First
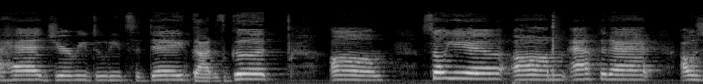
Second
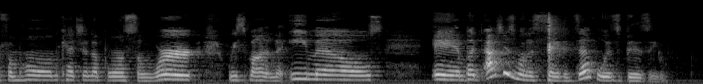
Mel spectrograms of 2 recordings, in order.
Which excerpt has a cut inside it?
first; 1 cut; at 1.9 s

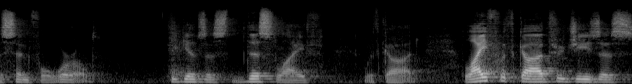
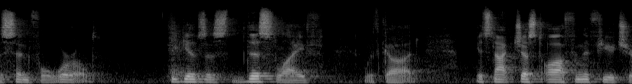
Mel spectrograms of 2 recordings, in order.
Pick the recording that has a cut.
second; 1 cut; at 4.6 s

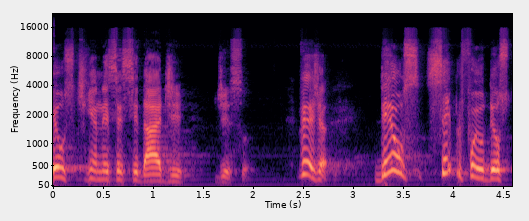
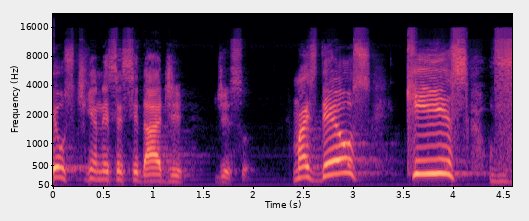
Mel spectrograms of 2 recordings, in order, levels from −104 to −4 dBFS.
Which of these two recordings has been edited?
second; 1 cut; at 2.3 s

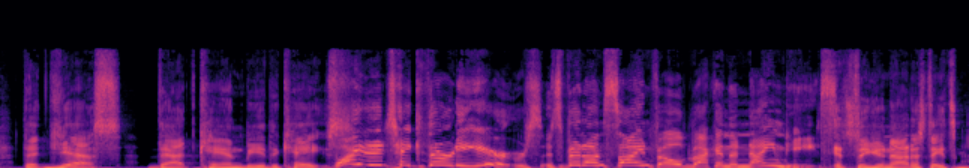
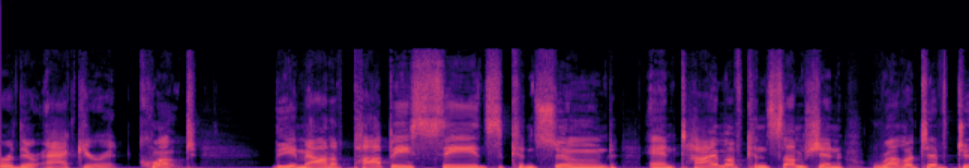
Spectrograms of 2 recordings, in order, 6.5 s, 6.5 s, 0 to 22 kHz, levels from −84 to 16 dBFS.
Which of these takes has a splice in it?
second; 1 cut; at 4.3 s

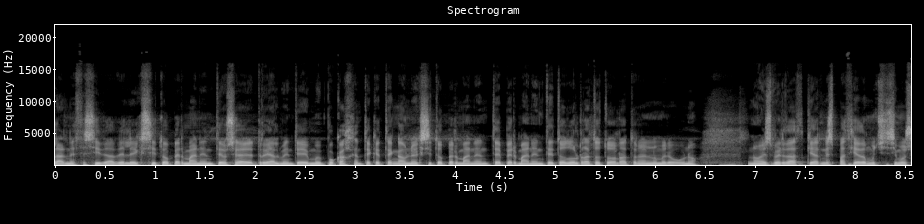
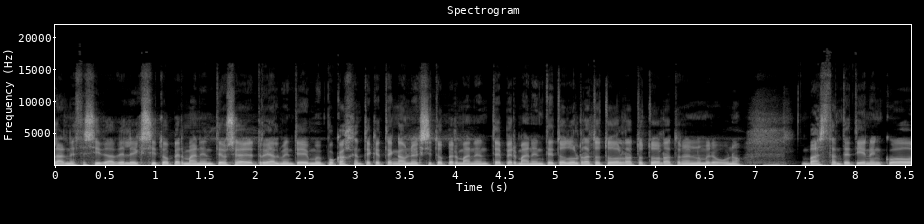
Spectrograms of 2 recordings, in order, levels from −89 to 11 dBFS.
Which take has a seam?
first; 2 cuts; at 5.5 s, 6.9 s

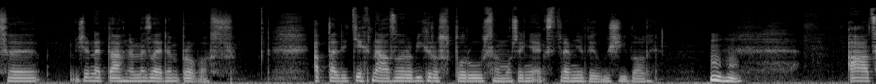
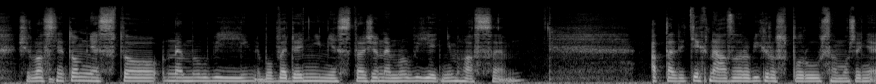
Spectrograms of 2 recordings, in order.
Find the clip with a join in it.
first; 1 cut; at 3.1 s

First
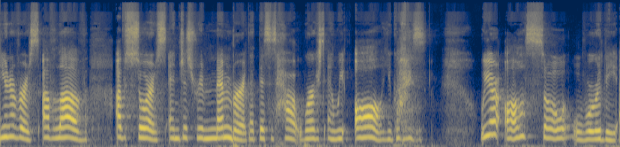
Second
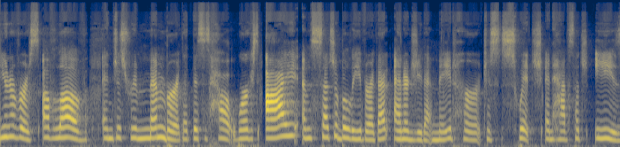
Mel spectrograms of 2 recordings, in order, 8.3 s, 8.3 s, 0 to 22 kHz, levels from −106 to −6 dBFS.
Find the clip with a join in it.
second; 3 cuts; at 1.3 s, 3.5 s, 5.0 s

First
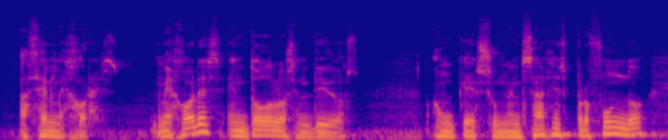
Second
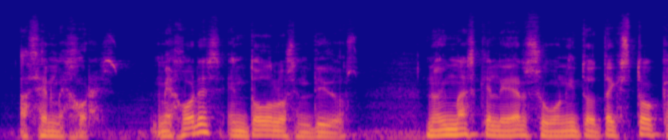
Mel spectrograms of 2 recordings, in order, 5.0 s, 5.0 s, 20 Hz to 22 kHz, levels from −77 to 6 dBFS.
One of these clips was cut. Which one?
first; 1 cut; at 3.2 s

